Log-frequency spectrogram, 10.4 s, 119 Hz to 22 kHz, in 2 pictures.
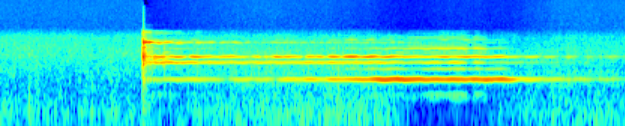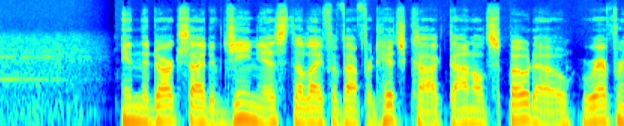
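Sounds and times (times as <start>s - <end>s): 
shop door bell ringing like a knell: 1.2s - 5.7s
speech: 6.3s - 10.4s.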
